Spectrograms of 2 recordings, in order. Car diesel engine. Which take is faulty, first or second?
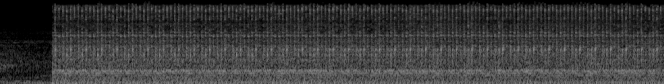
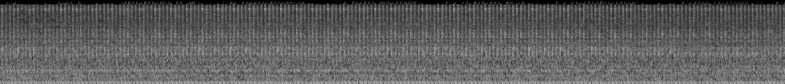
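second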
